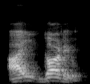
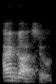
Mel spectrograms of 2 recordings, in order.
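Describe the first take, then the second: First: Got and you are said as separate words. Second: Got and you blend together like gotcha. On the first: "In our country, we usually say" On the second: "native speaker saying I got you. They pronounce like G G A S S"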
